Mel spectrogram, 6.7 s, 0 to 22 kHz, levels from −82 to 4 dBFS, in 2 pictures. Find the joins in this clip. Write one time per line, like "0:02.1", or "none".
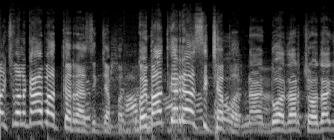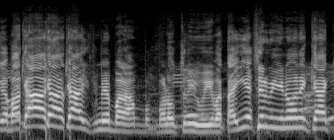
0:01.1
0:02.5
0:03.8
0:05.9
